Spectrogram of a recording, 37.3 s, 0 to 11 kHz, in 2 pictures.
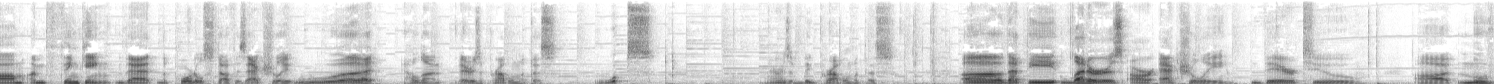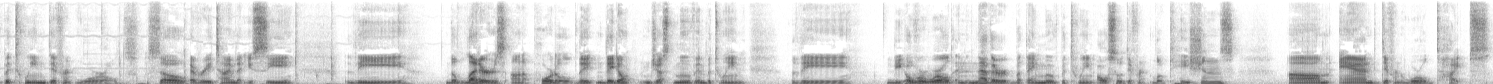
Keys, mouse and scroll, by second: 1.3-2.4 drag, 4.6 ctrl+Tab, 5.8-6.5 right drag, 6.5 Tab, 8.2 KP_Decimal, 10.3 right click, 11.1 shift+right click, 12.0 KP_Decimal, 14.6 ctrl+l, 15.9-20.0 drag, 20.9 Tab, 22.7 KP_Decimal.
